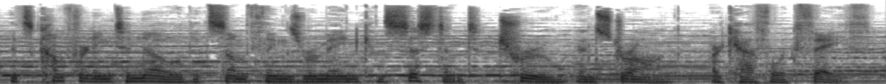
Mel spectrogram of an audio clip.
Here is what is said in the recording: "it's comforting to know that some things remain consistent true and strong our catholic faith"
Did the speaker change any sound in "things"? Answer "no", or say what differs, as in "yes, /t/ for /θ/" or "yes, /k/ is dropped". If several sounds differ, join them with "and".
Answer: no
